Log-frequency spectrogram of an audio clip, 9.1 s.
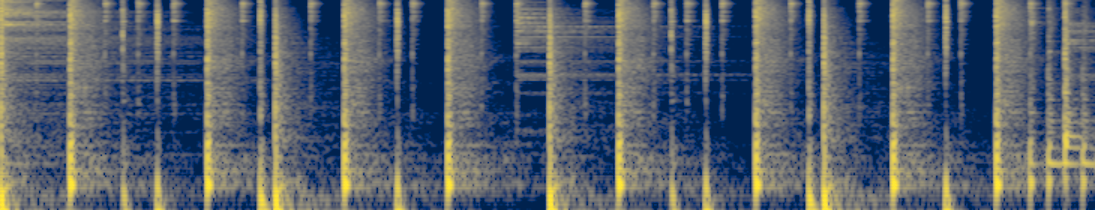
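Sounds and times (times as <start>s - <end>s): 
drum loops: 0.0s - 9.1s.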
